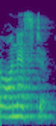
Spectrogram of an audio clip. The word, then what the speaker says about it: honest: Same way, honesty or honest. The H is silent in honest.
